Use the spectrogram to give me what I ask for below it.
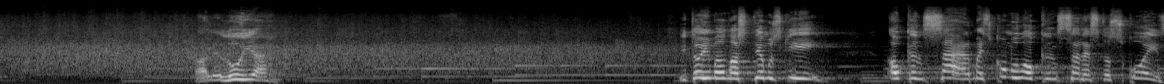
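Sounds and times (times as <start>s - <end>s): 
audience applause: 0.0s - 7.5s
speech: 2.0s - 2.9s, 6.8s - 11.6s.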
